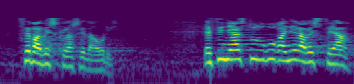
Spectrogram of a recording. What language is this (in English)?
Basque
